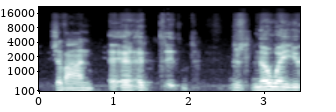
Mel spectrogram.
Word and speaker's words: Siobhan: You get a cute moment from Jimmy in Sibian, or how to pronounce her name? Siobhan.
